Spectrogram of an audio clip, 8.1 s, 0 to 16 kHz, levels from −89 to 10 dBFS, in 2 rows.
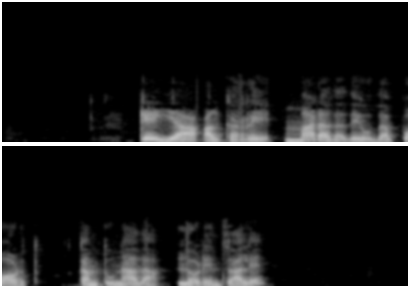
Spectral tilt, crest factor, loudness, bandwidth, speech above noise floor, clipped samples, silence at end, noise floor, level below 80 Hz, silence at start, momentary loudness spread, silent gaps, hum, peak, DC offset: -7.5 dB/octave; 18 dB; -18 LUFS; 7 kHz; 71 dB; under 0.1%; 1.45 s; -89 dBFS; -60 dBFS; 1.4 s; 9 LU; none; none; 0 dBFS; under 0.1%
